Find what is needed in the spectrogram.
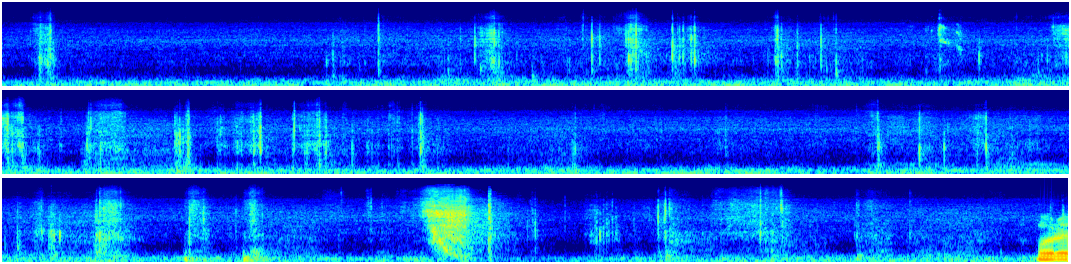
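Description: Paper masking tape pulled off the roll in short rasping strips, torn and smoothed down by hand along a car's fender and headlight edge, with one longer, louder rip near the end.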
